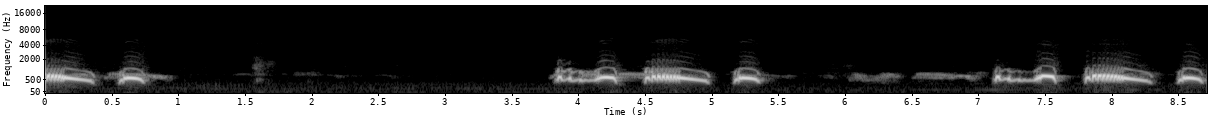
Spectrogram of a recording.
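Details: A Malaysian zebra dove sings; the end of one phrase is followed by two complete phrases. Each has stuttering notes, a long downward coo and a short final coo, with quiet gaps.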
